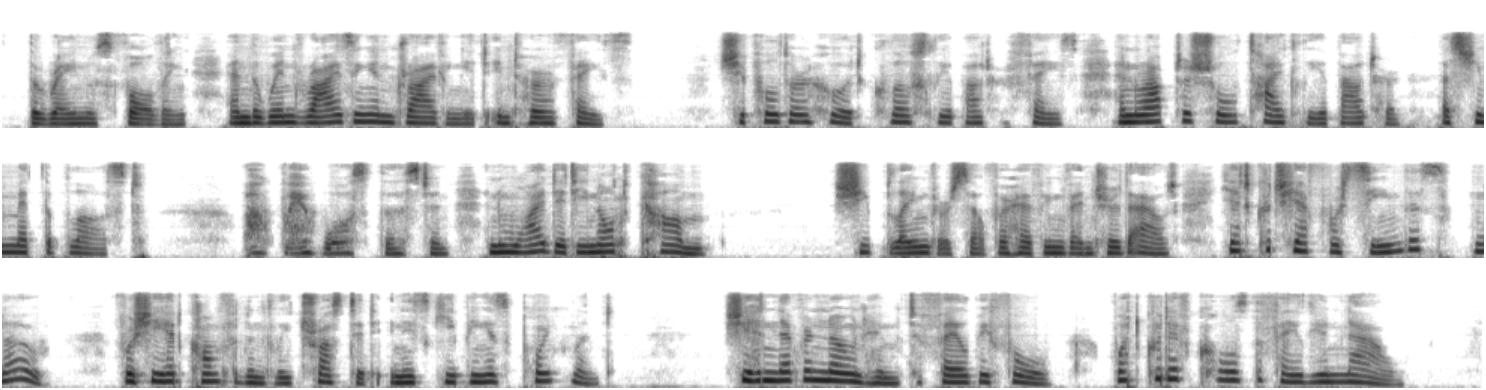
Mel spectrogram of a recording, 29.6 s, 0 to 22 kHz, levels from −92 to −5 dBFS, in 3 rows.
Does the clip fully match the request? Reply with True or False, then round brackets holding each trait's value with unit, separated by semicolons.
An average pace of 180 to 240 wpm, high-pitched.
False (170 wpm; 200 Hz)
